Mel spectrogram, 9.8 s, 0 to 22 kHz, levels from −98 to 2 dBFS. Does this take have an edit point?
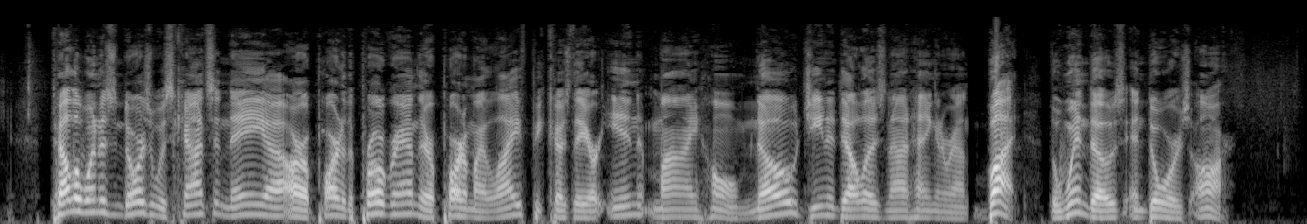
yes; 1 cut; at 7.3 s

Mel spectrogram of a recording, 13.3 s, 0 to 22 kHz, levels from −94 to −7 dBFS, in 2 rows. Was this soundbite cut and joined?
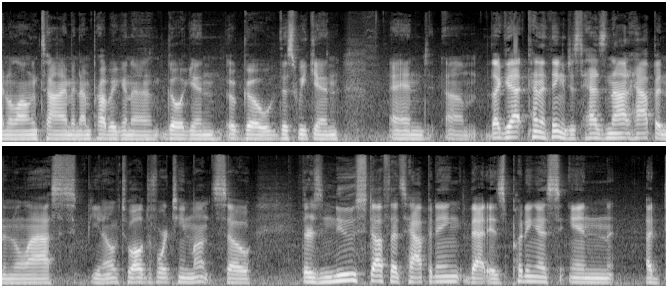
no; 0 cuts

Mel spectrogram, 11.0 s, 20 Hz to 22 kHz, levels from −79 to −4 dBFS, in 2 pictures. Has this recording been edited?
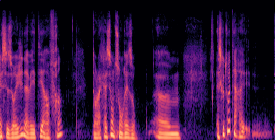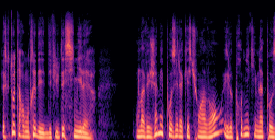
no; 0 cuts

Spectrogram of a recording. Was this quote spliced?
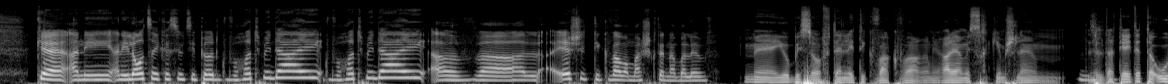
yes; 2 cuts; at 3.2 s, 7.3 s

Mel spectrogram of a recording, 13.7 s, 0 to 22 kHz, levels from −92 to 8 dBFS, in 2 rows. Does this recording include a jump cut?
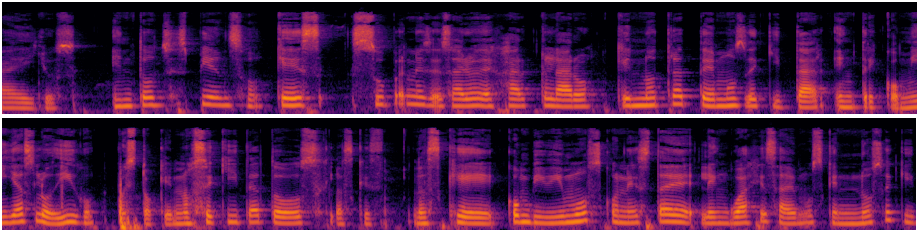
yes; 2 cuts; at 2.0 s, 7.6 s

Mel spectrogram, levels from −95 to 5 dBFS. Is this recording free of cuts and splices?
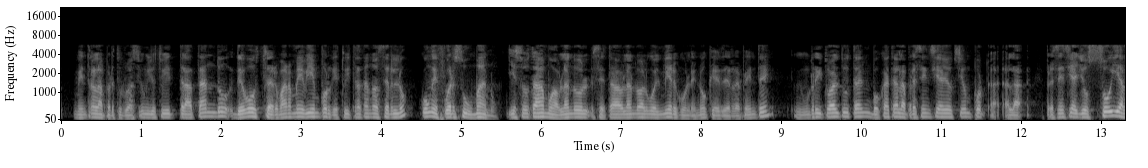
no; 2 cuts; at 4.4 s, 5.5 s

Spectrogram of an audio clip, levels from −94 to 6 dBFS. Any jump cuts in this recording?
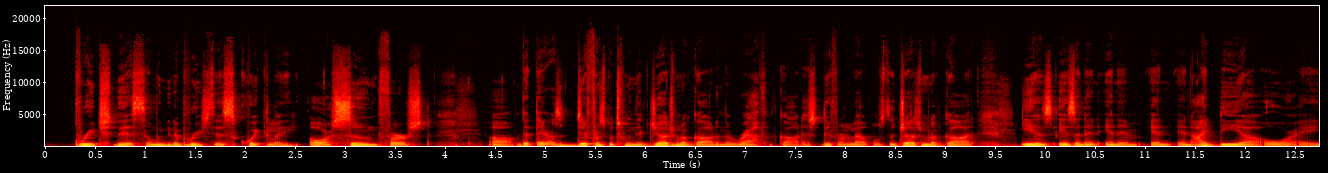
no; 0 cuts

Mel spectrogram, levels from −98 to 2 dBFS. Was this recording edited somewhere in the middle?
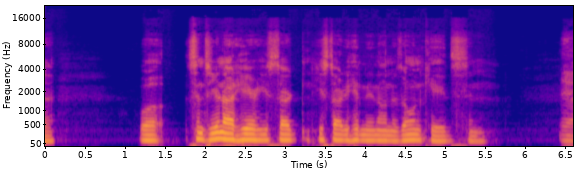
no; 0 cuts

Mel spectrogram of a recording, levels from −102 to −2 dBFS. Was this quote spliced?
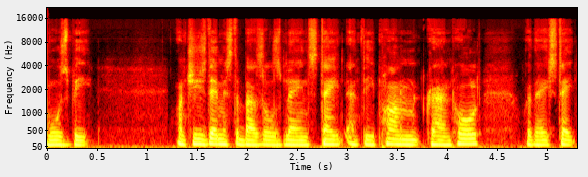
yes; 1 cut; at 2.4 s

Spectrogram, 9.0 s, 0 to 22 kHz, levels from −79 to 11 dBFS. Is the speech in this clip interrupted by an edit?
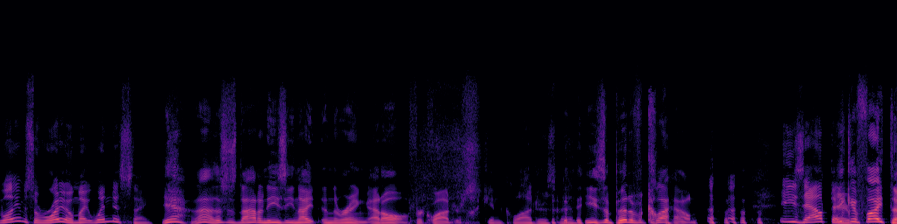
yes; 1 cut; at 7.0 s

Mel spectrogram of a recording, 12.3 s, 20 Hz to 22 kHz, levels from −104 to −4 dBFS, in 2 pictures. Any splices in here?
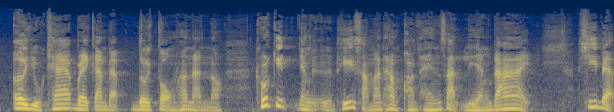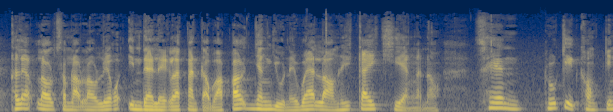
yes; 1 cut; at 5.7 s

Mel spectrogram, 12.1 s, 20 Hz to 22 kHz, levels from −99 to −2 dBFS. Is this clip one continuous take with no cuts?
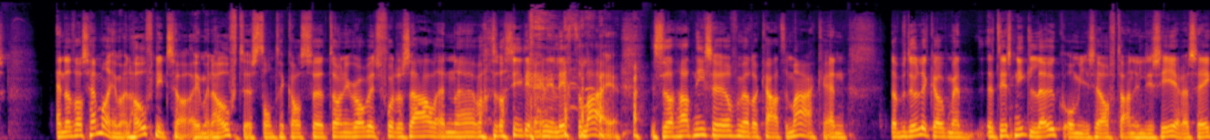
yes; 0 cuts

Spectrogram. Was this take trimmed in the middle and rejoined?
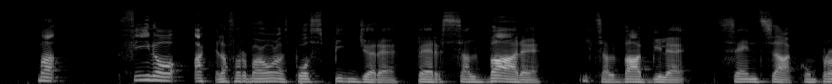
yes; 3 cuts; at 2.1 s, 2.9 s, 4.1 s

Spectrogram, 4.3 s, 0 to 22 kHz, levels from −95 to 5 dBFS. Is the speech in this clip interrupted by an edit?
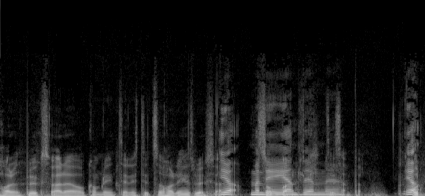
no; 0 cuts

